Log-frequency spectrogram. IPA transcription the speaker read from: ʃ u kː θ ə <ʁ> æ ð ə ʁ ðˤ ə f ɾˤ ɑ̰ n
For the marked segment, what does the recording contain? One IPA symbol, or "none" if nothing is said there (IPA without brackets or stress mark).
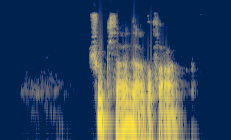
ʁ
